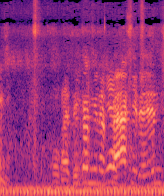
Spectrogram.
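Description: Gasoline engine of a half-cut car running with a steady low hum, while a voice talks over it from about half a second in.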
